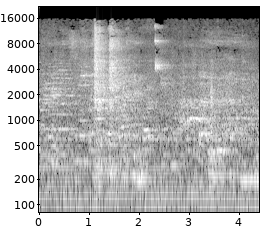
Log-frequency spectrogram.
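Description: Gym ambience: background music and people's voices in a large room, with a few sharp knocks from gym equipment, two about a second in and one just after two seconds.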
